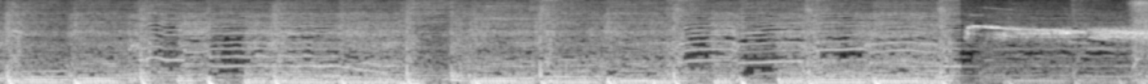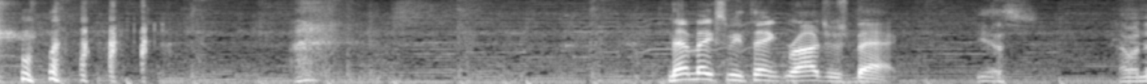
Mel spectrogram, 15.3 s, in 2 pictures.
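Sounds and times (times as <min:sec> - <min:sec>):
music: 0:00.0 - 0:15.2
red-tailed hawk screaming: 0:06.4 - 0:08.6
laughter: 0:07.5 - 0:08.9, 0:09.6 - 0:10.1
speech: 0:07.8 - 0:08.2, 0:12.1 - 0:15.2.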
